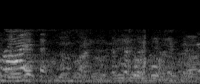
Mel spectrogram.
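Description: People chatting: one voice close up at the start, then quieter background talk from several people.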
